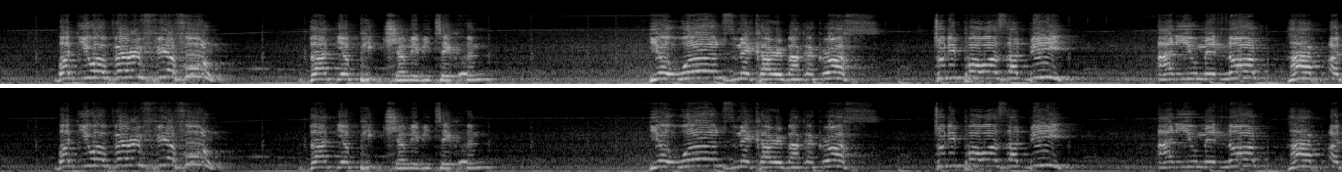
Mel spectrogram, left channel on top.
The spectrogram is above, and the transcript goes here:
But you are very fearful that your picture may be taken. Your words may carry back across to the powers that be, and you may not have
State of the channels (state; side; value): quieter; right; 6.7 dB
